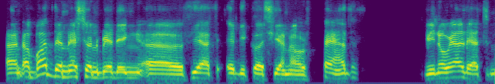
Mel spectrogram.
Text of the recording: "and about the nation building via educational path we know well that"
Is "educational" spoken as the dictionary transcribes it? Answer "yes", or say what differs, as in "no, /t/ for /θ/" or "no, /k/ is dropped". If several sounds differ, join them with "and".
no, /s/ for /ʃ/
